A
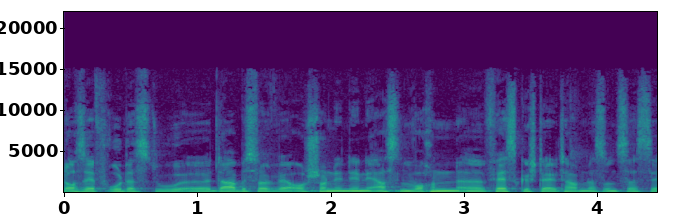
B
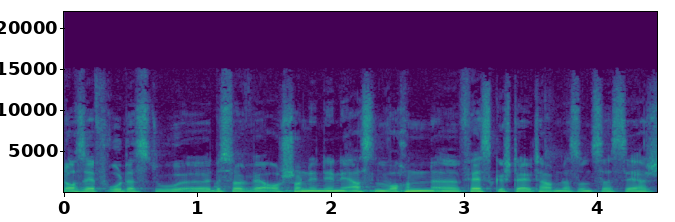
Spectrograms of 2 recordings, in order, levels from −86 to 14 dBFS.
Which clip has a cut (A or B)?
B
